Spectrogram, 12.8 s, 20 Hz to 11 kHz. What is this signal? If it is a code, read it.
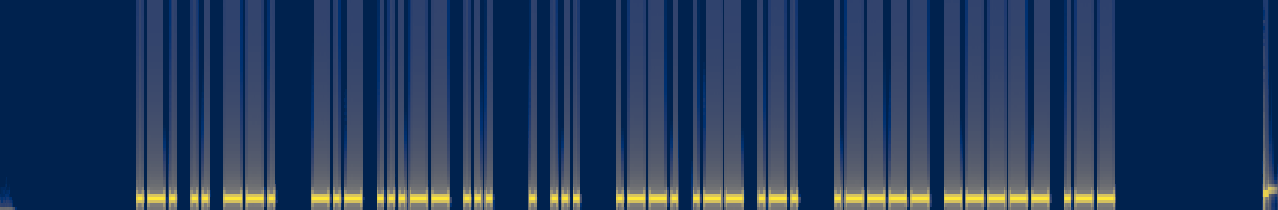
Morse code, heard as a keyed tone, about 21 wpm, 700 Hz. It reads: RIG K3S ES PWR 10W
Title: Practice QSO - Exchange 2 - Info - 22wpm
